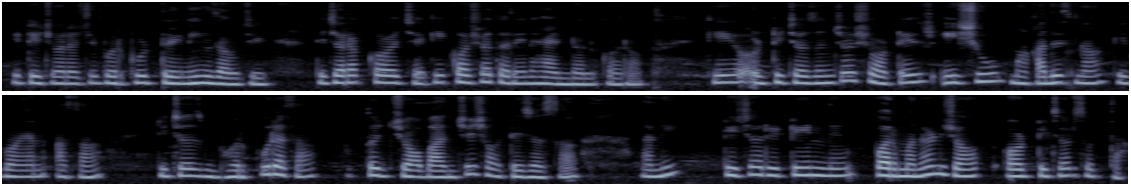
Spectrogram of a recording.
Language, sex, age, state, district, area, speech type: Goan Konkani, female, 30-45, Goa, Salcete, urban, spontaneous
